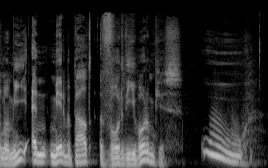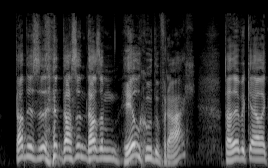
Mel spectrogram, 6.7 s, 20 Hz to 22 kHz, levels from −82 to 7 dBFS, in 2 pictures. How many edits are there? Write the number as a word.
zero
